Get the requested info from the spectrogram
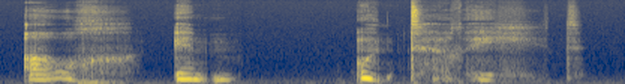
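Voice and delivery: strained words, each pushed out with effort. Under the narrator's questioning, he forces out his answer with effort. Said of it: "stieß er mit Mühen hervor".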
